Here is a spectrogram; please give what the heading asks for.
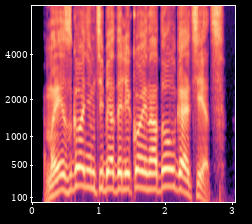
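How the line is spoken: Malicious laugh, elder son. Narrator (Russian): Злобно рассмеялся старший сын

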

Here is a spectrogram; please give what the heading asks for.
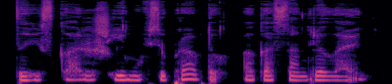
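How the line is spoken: Whisper in ear. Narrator (Russian): шепнул на ухо темный маг

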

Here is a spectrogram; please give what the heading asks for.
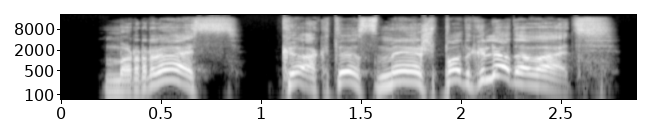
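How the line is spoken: Sudden shout. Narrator (Russian): Фан Юньсяо сразу же крикнул

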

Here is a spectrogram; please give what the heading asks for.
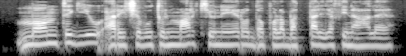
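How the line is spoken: Plain. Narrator (Italian): disse

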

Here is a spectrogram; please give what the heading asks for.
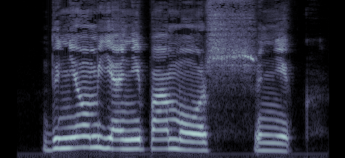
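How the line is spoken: Deep guttural growl. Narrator (Russian): утробно рыкнул Джер

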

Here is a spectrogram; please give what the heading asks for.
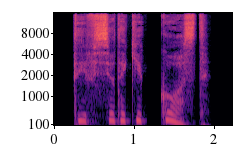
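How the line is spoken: Timid smiling girl. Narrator (Russian): Робко улыбнулась девушка

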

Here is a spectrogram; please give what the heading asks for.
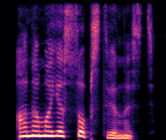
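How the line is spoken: Calm. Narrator (Russian): спокойно сказал тот

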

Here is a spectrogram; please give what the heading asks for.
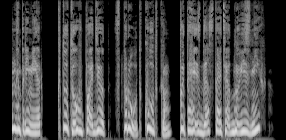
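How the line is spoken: Groaning through laughter. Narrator (Russian): Сквозь смех простонала Лина

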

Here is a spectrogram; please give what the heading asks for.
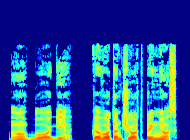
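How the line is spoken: Sigh. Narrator (Russian): вздохнул Черчесов

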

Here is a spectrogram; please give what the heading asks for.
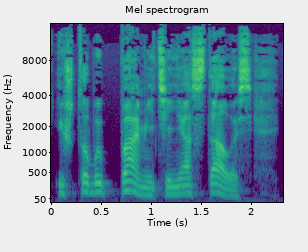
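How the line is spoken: Laughing with suppressed glee. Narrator (Russian): засмеялся, подавляя прыщущую, азартную радость

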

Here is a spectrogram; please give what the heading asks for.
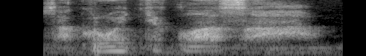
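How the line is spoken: Sudden mouthed whisper. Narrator (Russian): вдруг прошептал одними губами

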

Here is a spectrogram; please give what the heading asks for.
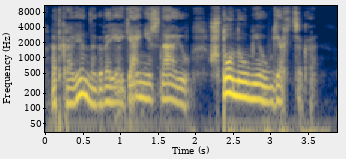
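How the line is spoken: Barely audible mutter. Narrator (Russian): пробормотал отец так тихо, что я едва расслышала

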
